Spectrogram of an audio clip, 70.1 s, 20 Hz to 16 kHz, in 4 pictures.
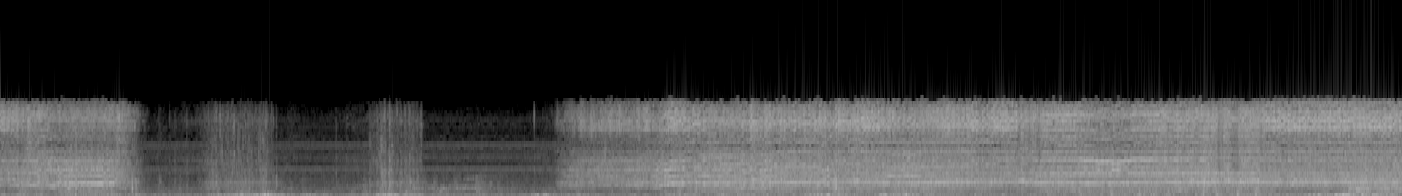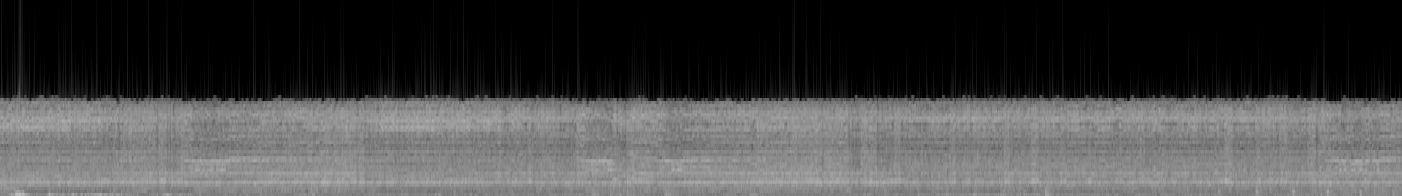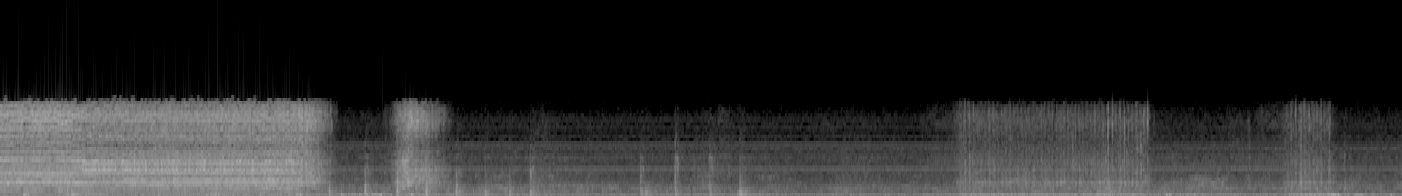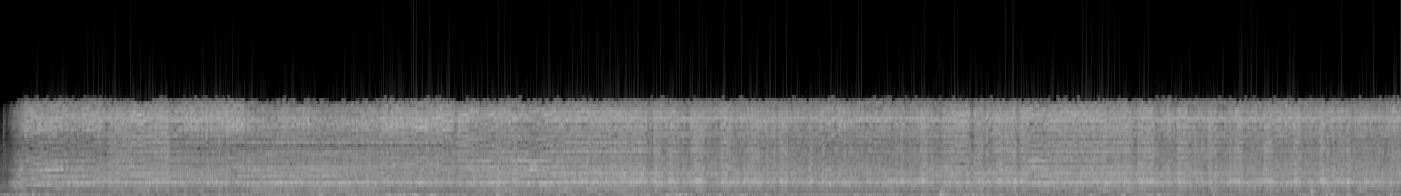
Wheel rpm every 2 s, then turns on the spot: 90, 10, 10, 50, 150, 160, 160, 170, 160, 160, 170, 170, 170, 170, 170, 170, 170, 170, 160, 80, 10, 0, 0, 10, 30, 10, 60, 160, 160, 160, 170, 170, 160, 160, 170.
2-6 46-52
